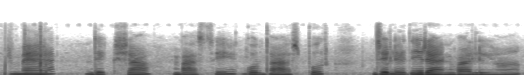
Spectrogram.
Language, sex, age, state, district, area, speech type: Punjabi, female, 30-45, Punjab, Gurdaspur, rural, spontaneous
